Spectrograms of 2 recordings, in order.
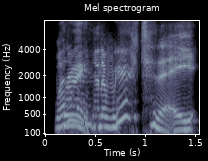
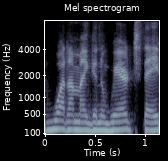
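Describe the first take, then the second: First: It sounds eager and delighted. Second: It sounds frustrated and desperate. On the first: Choosing an outfit is a pleasure. "I'm hearing excitement in your voice of, ooh" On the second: Nothing fits and the outfit won't work. "it's like you're pulling your hair out. Oh my God"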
